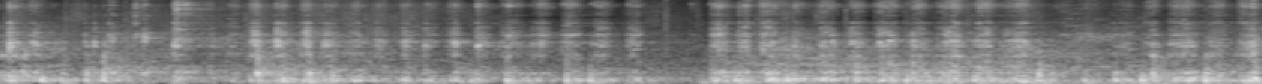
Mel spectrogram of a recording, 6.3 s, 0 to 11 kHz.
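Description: A flat abrasive bar rasping back and forth over the rusty steel rim of an 8-inch woofer frame in quick strokes, with a brief pause a little past the middle. The strokes roughen and clean the metal so the glue for the new surround grips.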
